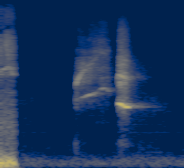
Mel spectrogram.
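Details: A male Brown-headed Cowbird gives a thin, high, whiny whistle that rises, then a short burst that slides down and ends abruptly. It is possibly a call rather than a song. A soft thump comes first.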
